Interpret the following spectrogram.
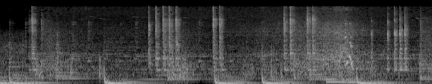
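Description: Background music with a bass line, and under it a few irregular sharp taps of a hammer striking a wood chisel as the recess for a deadbolt's faceplate is cut into a wooden door edge.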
